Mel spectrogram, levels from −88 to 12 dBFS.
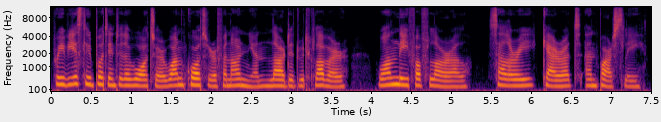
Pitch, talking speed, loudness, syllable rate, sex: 205 Hz, 170 wpm, -18 LUFS, 5.3 syllables/s, female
